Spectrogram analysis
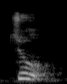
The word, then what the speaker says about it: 住: Kalau nomor 7, 住. Lidahnya diangkat.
